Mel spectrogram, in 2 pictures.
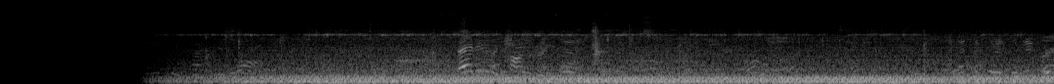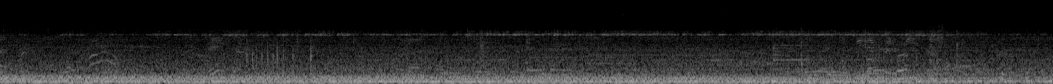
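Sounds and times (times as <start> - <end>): faint people's voices: 1.4 - 21.0
thin high whine: 1.5 - 21.0
low rumble: 5.2 - 21.0.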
